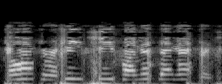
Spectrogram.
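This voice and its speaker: Over a dull, noisy two-way radio comes a man's very high-pitched voice. He is a firefighter sending urgent reports in short, halting bursts. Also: little pitch movement. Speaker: firefighter on an interior crew.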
